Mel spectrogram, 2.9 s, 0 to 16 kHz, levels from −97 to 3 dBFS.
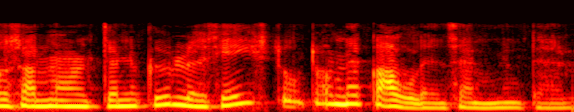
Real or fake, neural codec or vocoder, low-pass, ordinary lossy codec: fake; codec, 16 kHz, 4 kbps, FunCodec, trained on Chinese and English, 50 frames a second; 7.2 kHz; MP3, 48 kbps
